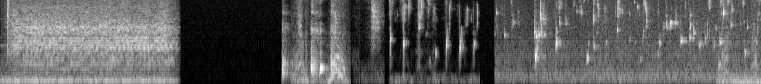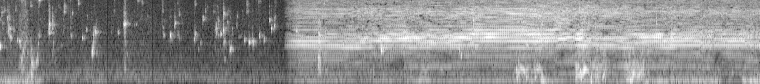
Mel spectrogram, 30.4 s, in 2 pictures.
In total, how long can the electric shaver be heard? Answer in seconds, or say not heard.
13 s.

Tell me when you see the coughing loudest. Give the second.
6 s.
